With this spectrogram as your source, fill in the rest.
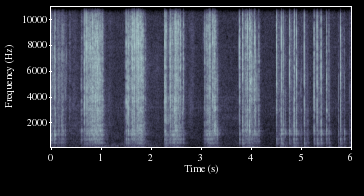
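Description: Long nails work over the rubber buttons of a small, hollow black plastic DVD remote control. Several short bursts of bright, raspy scratching alternate with brief pauses. A quick run of light, crisp clicky taps follows.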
